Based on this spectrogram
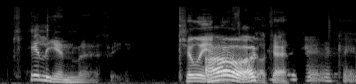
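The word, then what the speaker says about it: Cillian Murphy: don't know who they are but hey it's pronounced killian murphy killian oh okay okay okay okay only brits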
